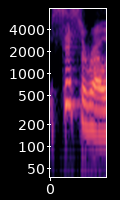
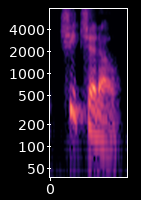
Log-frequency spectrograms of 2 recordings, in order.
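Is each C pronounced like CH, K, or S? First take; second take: S; CH. First: Each C is pronounced as an S sound. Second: Each C is pronounced as a CH sound. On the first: This is the English pronunciation. "is how we would say it in in in Anglo in in English" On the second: This is the Italian or church pronunciation. "the Italians would say Cicero, right? So that's soft C"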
